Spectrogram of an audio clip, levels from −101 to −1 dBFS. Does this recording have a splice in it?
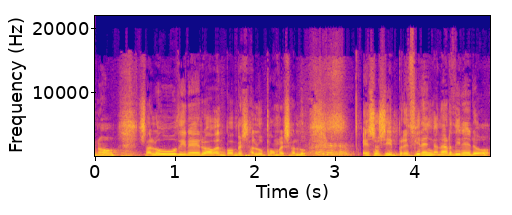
no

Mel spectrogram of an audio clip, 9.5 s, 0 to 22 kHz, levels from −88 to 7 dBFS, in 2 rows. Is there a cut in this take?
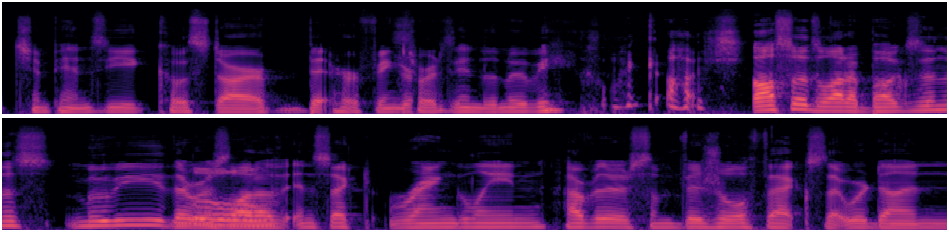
yes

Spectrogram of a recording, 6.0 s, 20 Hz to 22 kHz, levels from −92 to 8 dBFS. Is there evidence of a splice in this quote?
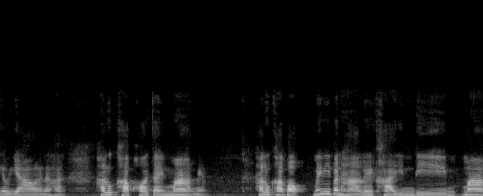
no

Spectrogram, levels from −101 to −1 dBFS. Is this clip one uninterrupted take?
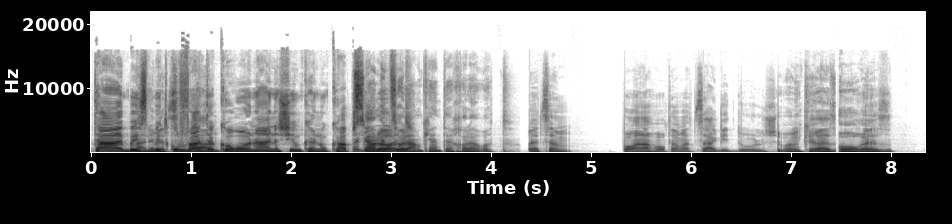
no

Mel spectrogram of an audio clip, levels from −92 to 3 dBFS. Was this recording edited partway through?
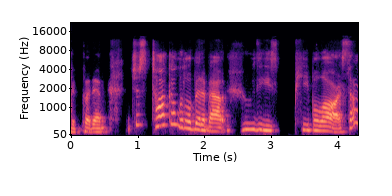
no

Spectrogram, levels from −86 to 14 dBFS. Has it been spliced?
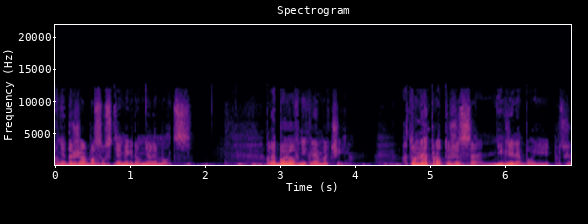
no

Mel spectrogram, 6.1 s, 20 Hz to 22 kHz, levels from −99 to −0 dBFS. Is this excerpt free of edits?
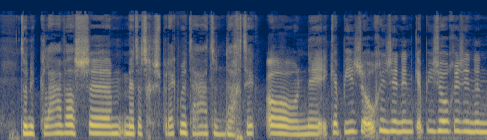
yes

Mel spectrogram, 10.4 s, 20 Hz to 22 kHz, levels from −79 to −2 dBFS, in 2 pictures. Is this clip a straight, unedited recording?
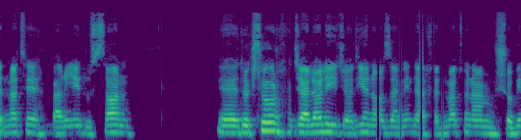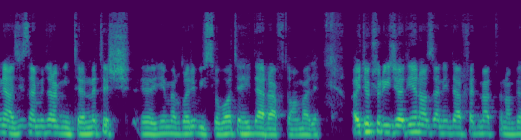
yes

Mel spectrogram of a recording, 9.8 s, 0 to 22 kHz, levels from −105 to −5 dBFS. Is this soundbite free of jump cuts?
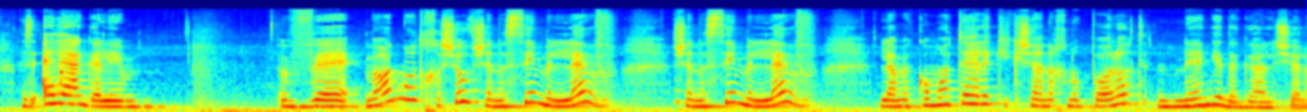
no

